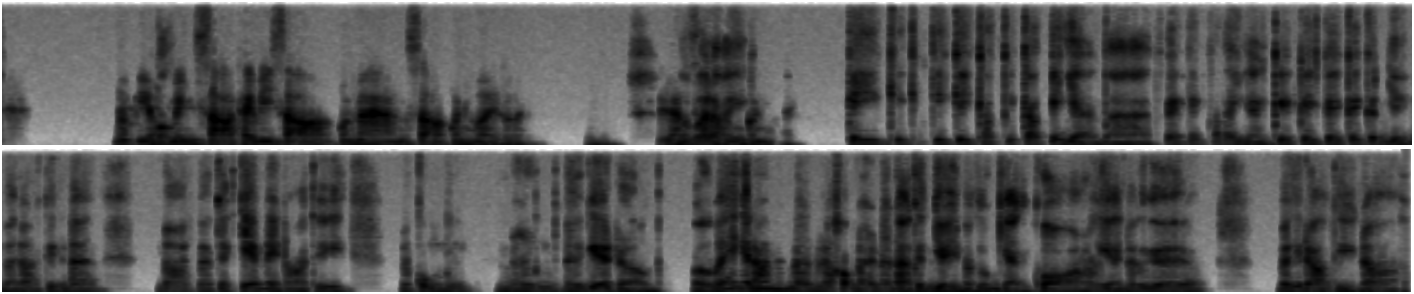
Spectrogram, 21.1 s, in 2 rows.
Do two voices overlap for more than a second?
No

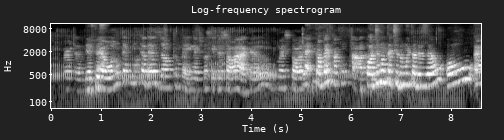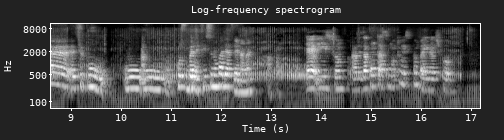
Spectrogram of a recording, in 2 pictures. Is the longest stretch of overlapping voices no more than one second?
Yes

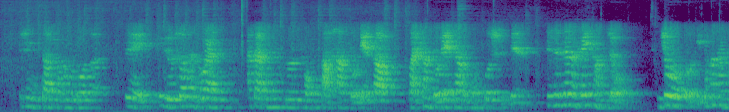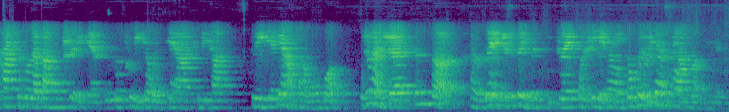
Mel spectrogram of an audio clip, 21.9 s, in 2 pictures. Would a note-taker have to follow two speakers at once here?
Yes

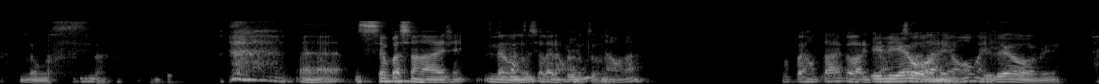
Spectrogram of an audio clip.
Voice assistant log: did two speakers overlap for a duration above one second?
Yes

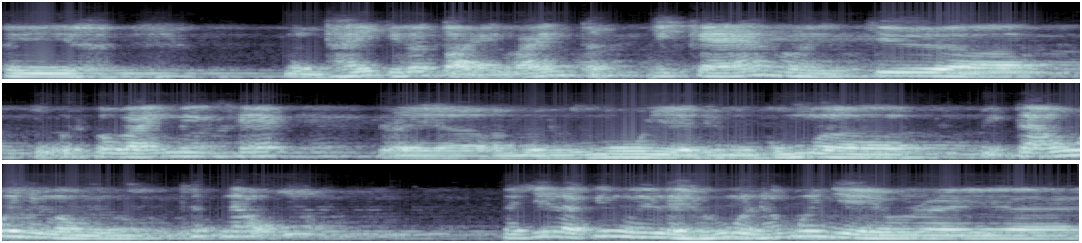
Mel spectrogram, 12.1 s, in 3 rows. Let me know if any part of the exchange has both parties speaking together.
No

